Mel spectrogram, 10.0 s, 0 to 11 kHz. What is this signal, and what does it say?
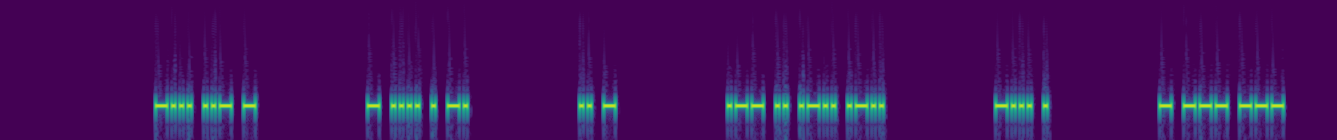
Morse code, heard as a keyed tone, about 40 wpm, 700 Hz. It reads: BUT THEN IT WILL BE TOO
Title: 4x Word-Spacing - Sentences from Top 300 Words - 40wpm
